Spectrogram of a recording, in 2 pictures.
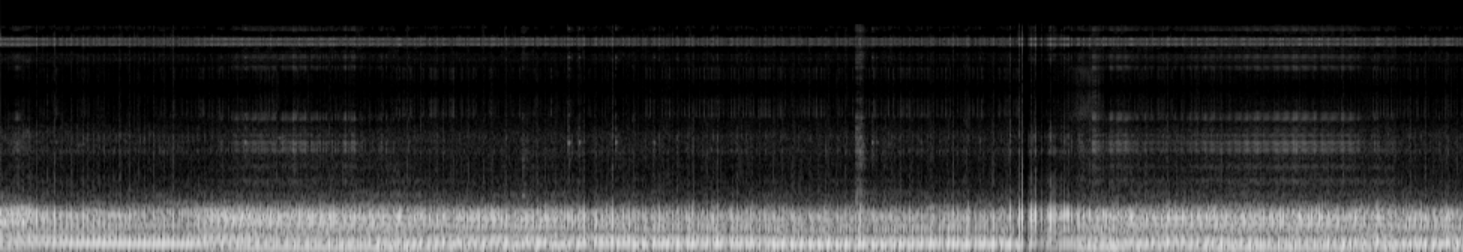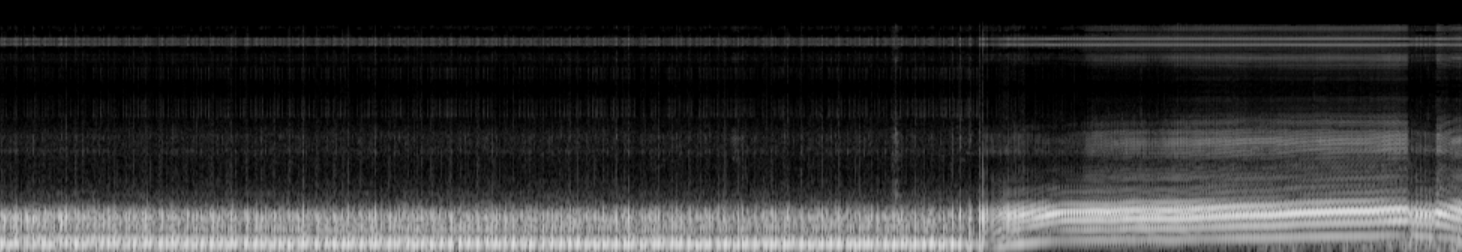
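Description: A Triumph sports car's engine during an autocross run, heard from inside the hardtop cabin. For most of the stretch it runs at a fairly steady pitch. Near the end it dips briefly, then revs up hard with a steeply rising pitch, shifts up, and climbs again.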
